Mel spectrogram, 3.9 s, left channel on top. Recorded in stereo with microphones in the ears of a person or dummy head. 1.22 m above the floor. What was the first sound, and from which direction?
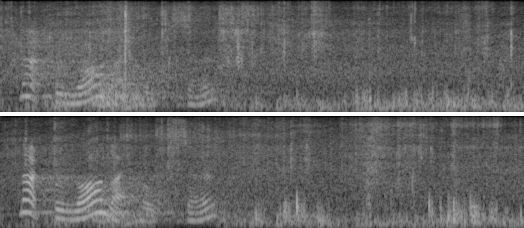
A woman speaking, 35° right (ahead or behind).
